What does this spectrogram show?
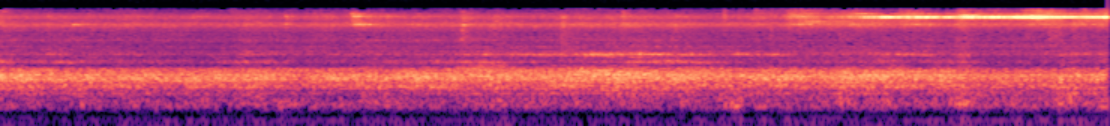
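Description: Electric commuter train of the Light Red Line heard from inside the carriage while running: a steady rumble of wheels on rail and cabin noise. A thin, high whine comes in about seven seconds in.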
